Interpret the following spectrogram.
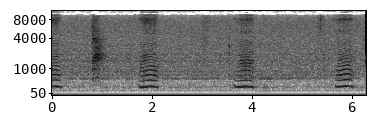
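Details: A female bunny deep asleep, snoring in regular buzzy hums with rising overtones, four breaths roughly two seconds apart, a faint tick in between, quiet room noise behind.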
